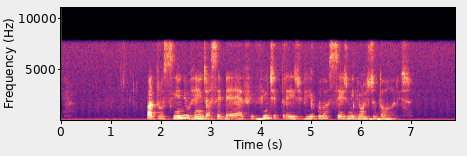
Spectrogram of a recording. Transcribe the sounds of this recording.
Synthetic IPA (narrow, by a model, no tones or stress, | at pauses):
pat̪ɾosĩnjʊɦẽnd͡ʒɪasebeɛfɪvĩnt͡ʃit̪ɾejzviɾɡulɐsejzmiʎõj̃zd͡ʒɪd̪ɔlaɾɪs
